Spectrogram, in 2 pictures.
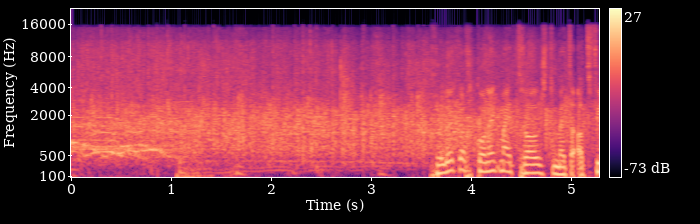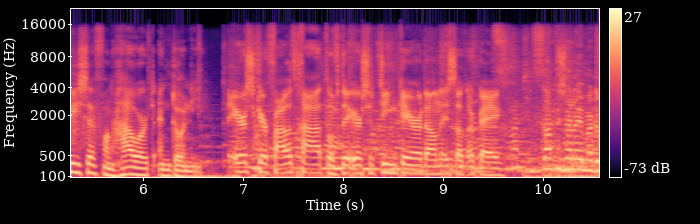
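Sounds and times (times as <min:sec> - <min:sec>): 
audience applauding at a live event: 0:00.0 - 0:05.6
speech: 0:03.6 - 0:10.5.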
